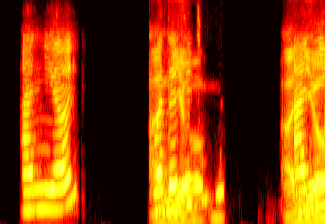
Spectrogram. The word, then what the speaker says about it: 안녕: So if you can repeat after me, 안녕, Onion?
